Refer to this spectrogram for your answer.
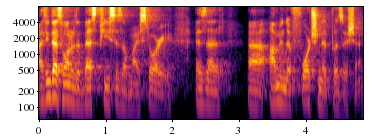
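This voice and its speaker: At a fairly quick pace and medium pitch, a man talks with ordinary pitch variation amid audible room echo. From Germany. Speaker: business executive. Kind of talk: interview.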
